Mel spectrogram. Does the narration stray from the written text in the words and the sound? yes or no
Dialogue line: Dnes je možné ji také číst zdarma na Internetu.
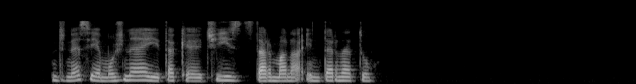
no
